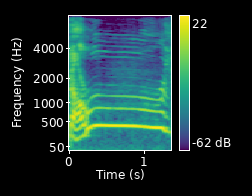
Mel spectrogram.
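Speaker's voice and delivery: high loud dog howl. Acted. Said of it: "Treacle howled".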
